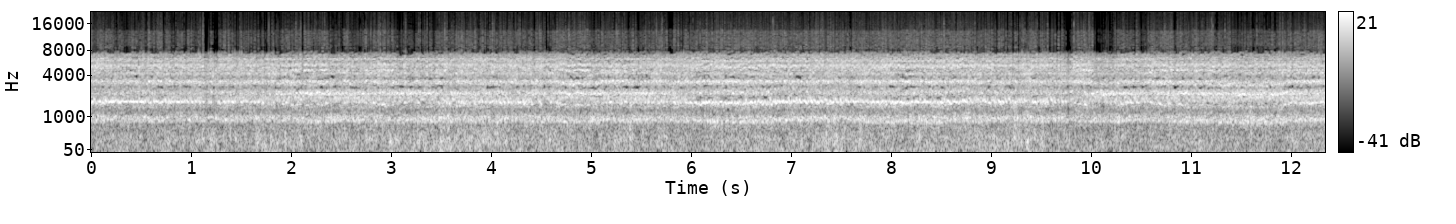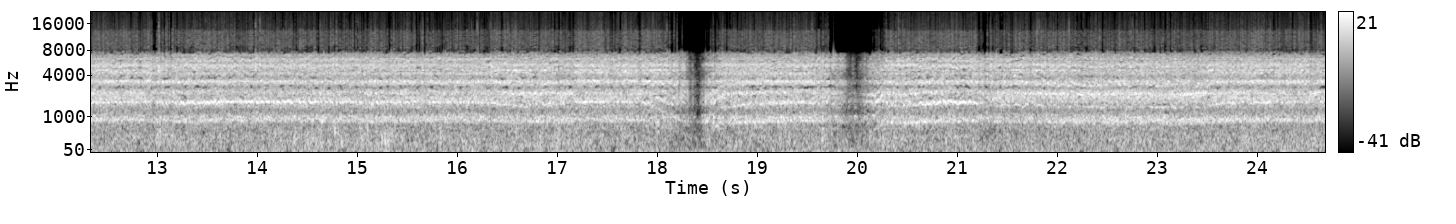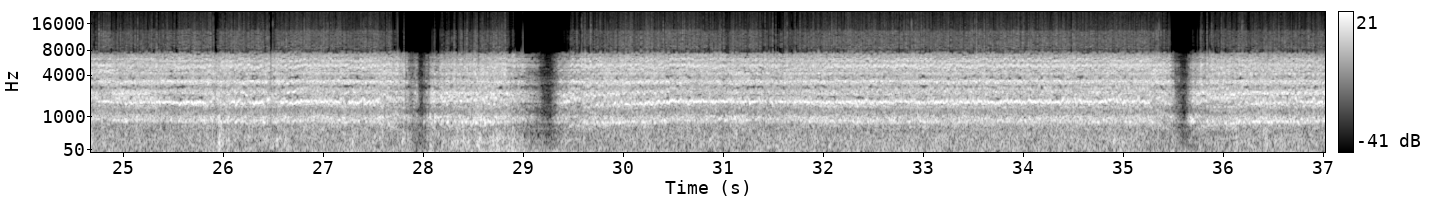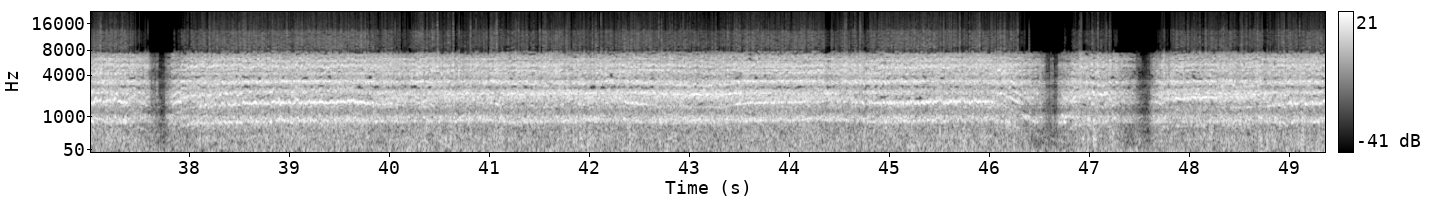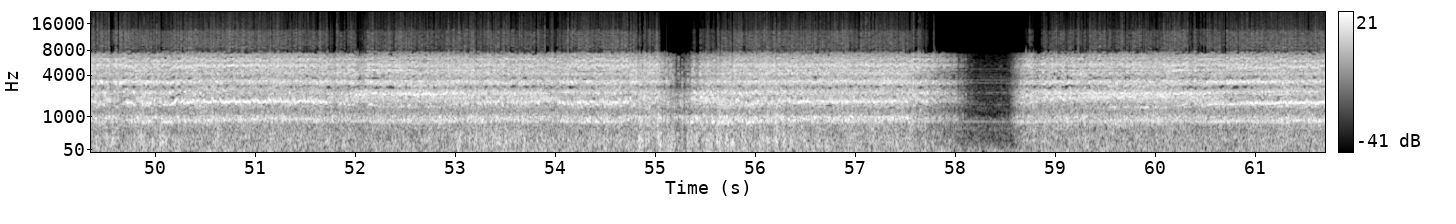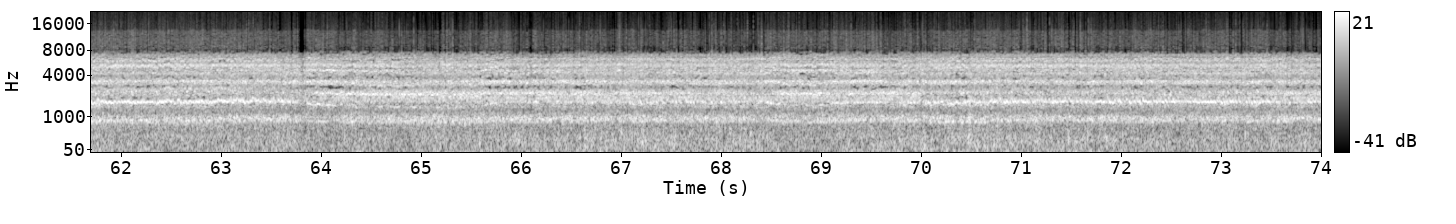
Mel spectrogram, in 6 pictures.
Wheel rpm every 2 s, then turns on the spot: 230, 220, 230, 220, 220, 220, 230, 230, 220, 150, 180, 210, 230, 200, 110, 210, 220, 180, 160, 190, 210, 220, 220, 100, 190, 220, 220, 150, 200, 120, 210, 220, 210, 230, 220, 220, 230.
none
